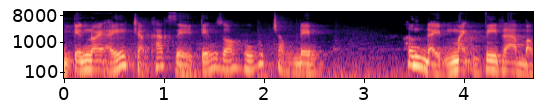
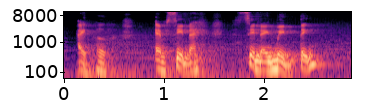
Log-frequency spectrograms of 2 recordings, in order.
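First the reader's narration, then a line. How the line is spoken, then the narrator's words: Tearful trembling voice. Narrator (Vietnamese): Vì khóc lóc, giọng run rẩy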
